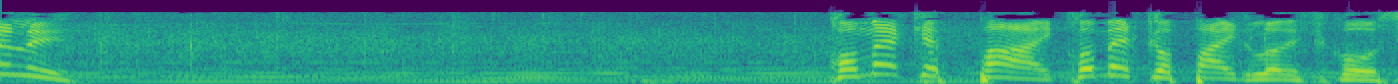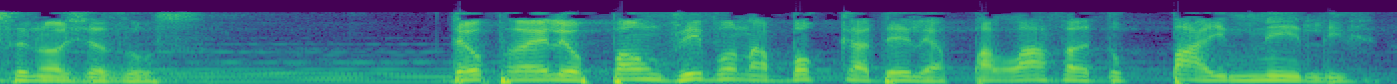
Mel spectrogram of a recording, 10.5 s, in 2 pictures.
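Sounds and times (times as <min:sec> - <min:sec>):
audience applauding loudly: 0:00.0 - 0:04.8
speech: 0:00.1 - 0:00.4, 0:03.1 - 0:06.0, 0:06.9 - 0:10.4.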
